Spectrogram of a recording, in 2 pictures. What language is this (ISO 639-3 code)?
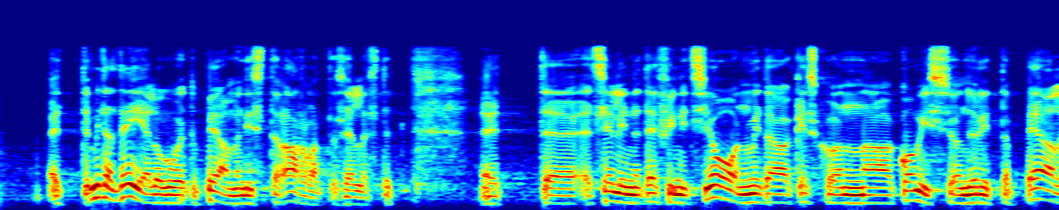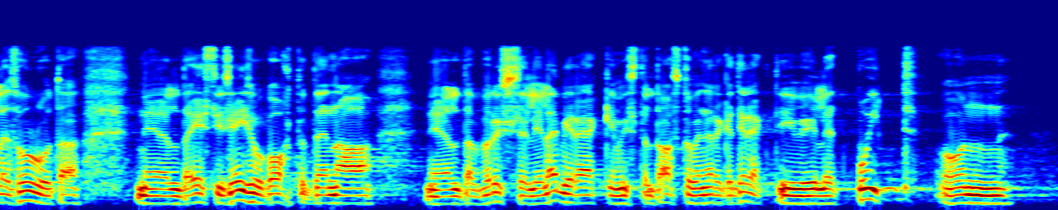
est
